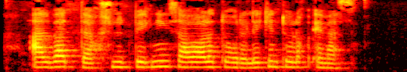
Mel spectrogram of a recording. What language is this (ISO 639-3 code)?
uzb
